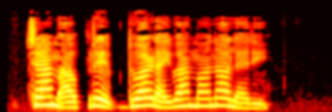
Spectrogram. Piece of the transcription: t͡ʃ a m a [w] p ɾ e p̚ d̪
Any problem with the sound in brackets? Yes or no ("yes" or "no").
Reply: no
